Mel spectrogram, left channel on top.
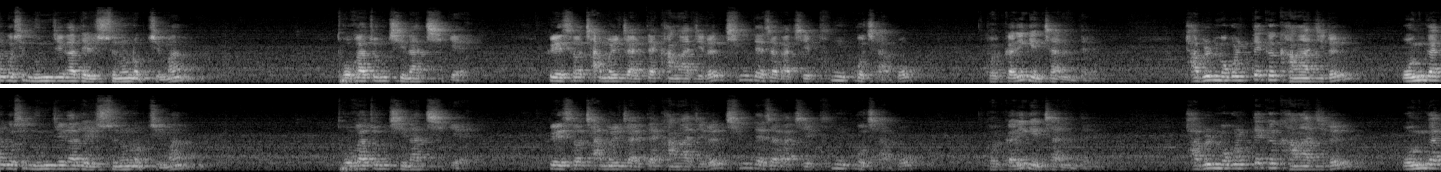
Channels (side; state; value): right; quieter; 5.9 dB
